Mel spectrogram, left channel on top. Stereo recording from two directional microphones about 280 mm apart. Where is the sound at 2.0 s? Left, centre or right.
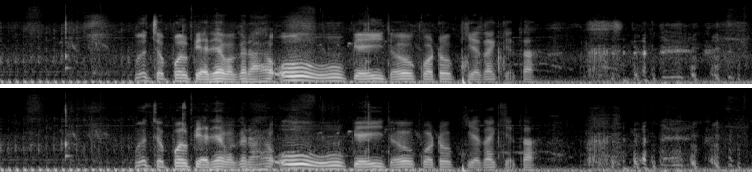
Left; by 5.4 s centre.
